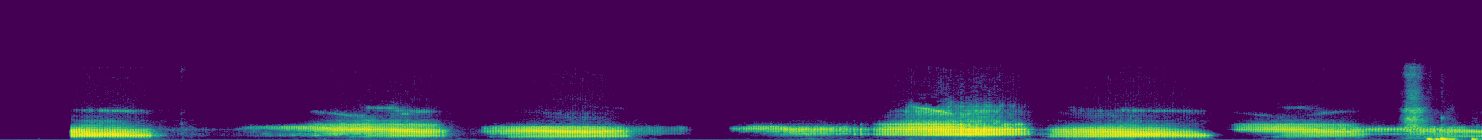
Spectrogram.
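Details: A pickerel frog, an early spring breeder, gives a series of low, rasping snores, each about a second long, with spring peepers calling in the background.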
